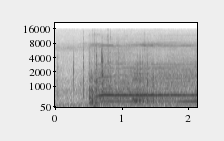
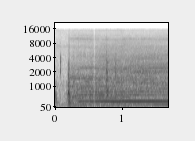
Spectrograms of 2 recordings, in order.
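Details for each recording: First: Tesla Model X middle-row seat moving normally with its pedestal, without the loud spring-loaded clunk at end of travel seen elsewhere: steady, even motor hum with no clunks or catches; normal power seat movement. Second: Tesla Model X middle-row power seat, driver side: the motor whines steadily, then a loud sharp clack right at the end of travel as the cover plate springs free and fails to release properly.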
